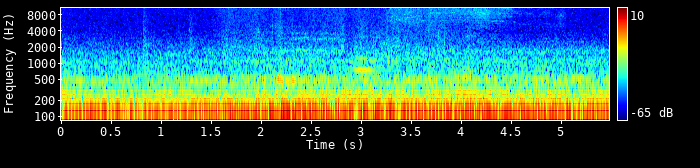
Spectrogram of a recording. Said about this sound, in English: The time is 8:06 p.m., and we are pulling out of Union Station just 1 minute late.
